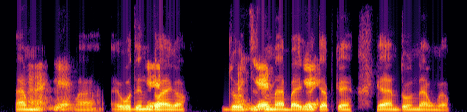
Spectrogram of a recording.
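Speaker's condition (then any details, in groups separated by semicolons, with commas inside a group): ALS; speech improved a little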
